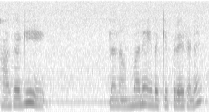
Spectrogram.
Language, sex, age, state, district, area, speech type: Kannada, female, 18-30, Karnataka, Udupi, rural, spontaneous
